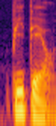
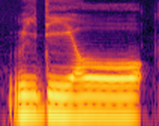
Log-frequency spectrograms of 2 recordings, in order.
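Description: First: The word begins with a B sound. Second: The word begins with a W sound. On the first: This is the usual Japanese way of saying it. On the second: This is how it is said in Thai.

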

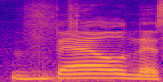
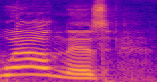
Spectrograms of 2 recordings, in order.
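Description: First: The word begins with a V sound. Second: The word begins with a W sound. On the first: It is a pun on a cheese brand. The speaker calls it right. "as in Velveeta" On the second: It is the ordinary word for health. The speaker calls it wrong. "not wellness"

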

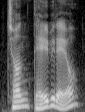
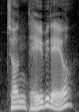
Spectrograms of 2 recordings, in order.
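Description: Both takes have the same delivery.

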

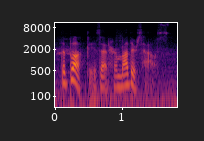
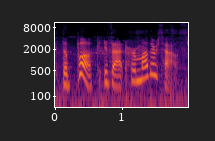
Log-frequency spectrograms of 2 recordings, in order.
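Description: First: It is said at normal, quiet volume. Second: It is said loudly.

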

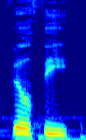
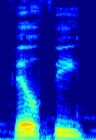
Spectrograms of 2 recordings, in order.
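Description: The two takes are said the same way.

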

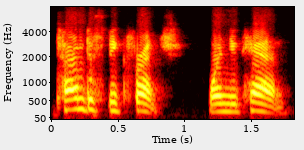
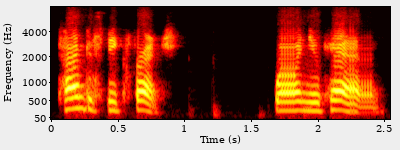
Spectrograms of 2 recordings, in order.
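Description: First: It is read in the speaker's normal voice. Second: It is read in an imitated computer-assistant voice.

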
